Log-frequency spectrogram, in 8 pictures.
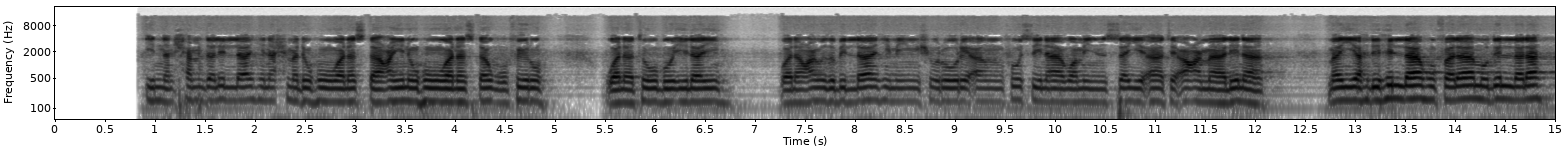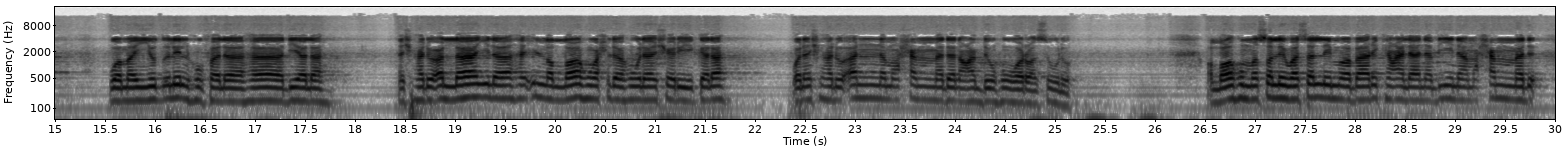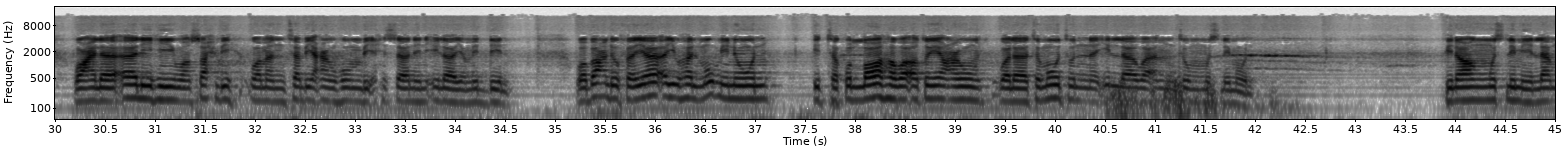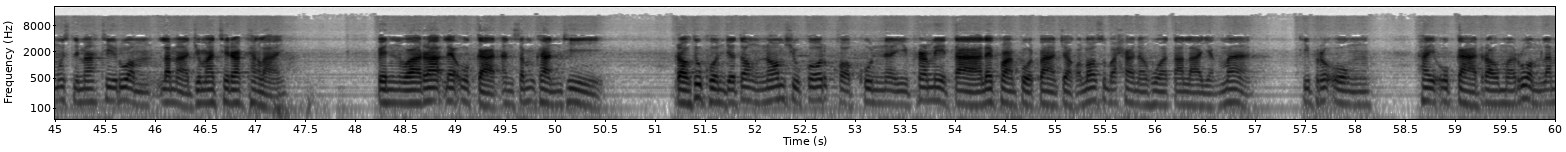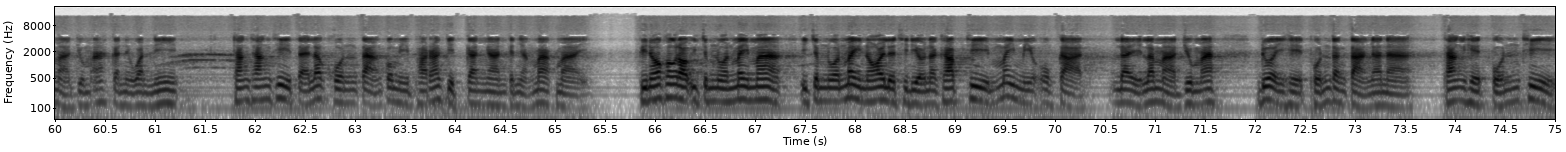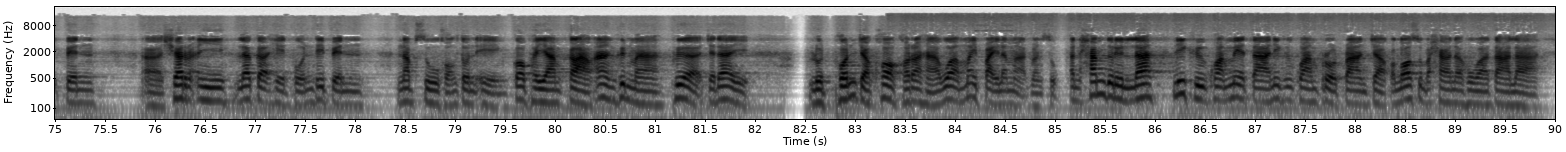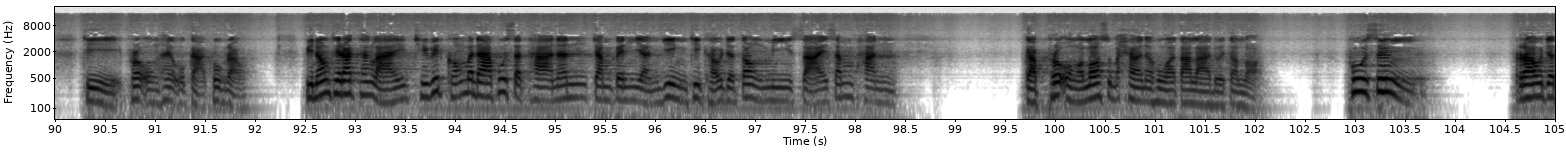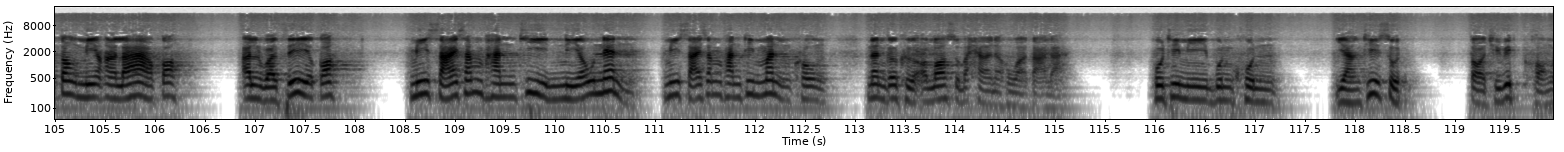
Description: คุตบะห์วันศุกร์ที่ 5 มิถุนายน 2552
